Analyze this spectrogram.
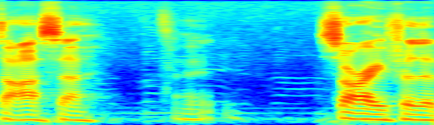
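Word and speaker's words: עזה: did you they say Assa so in in Hebrew it's not Gaza it's Assa sorry for the mispronunciation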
